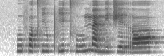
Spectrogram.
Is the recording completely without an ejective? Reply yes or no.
no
